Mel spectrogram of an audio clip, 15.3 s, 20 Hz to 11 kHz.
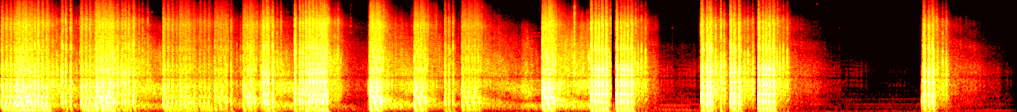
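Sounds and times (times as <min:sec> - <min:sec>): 
machine gun firing multiple long bursts: 0:00.0 - 0:09.8, 0:10.5 - 0:12.0, 0:13.8 - 0:14.4.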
